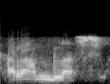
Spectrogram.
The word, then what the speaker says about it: Рамблас: Дело в том, что бульвар называется Рамблас. Последняя буква «С», она в испанском читается.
